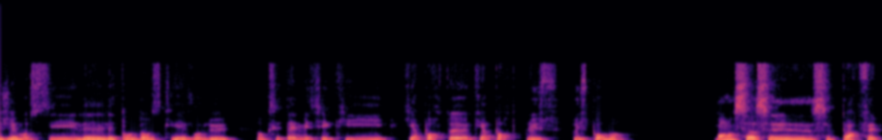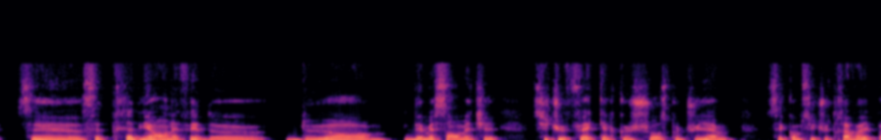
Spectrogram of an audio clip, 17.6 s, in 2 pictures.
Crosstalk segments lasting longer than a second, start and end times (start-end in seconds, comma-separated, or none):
none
